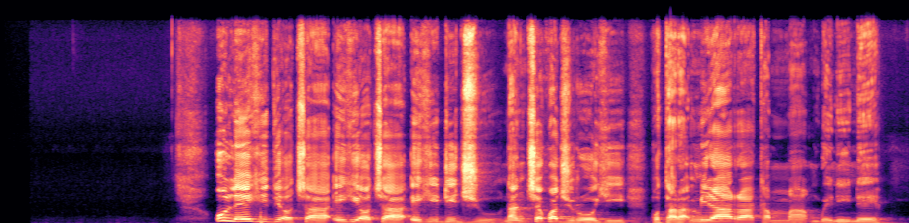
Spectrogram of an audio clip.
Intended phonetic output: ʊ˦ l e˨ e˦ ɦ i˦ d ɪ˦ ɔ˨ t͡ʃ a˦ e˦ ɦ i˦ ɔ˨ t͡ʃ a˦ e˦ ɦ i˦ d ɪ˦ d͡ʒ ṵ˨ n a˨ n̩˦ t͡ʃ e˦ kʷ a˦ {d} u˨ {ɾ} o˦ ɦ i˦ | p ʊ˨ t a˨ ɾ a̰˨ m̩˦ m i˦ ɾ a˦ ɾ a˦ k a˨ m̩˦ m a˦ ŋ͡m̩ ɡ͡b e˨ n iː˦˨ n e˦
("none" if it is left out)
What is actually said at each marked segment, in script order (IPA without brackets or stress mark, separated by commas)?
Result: d͡ʒ, ɾ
